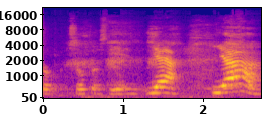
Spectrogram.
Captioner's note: breathes heavily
